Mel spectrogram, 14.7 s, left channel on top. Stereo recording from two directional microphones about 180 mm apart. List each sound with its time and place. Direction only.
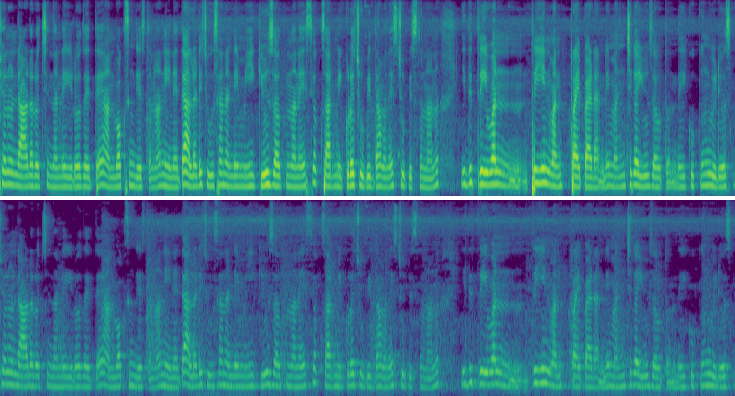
0.0 s a woman's voice: 40° left (ahead or behind)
